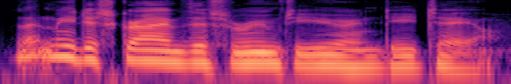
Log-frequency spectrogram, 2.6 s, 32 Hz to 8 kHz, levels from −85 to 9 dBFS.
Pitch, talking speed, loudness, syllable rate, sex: 125 Hz, 210 wpm, -16 LUFS, 5.0 syllables/s, male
